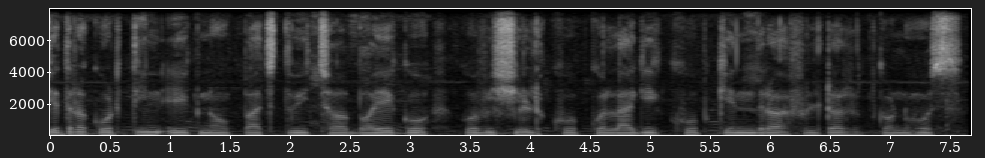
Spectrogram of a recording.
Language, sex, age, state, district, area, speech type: Nepali, male, 18-30, West Bengal, Darjeeling, rural, read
